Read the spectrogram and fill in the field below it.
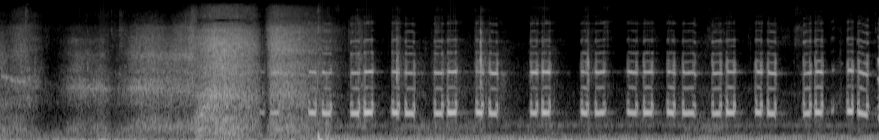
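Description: A metal detector searching on a beach gives a short hiss and then a rapid series of repeated electronic signal tones, each a brief bright beep in a steady rhythm.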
